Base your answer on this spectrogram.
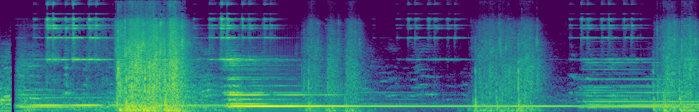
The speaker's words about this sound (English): never had people clap along to bells before. This is new. Wow, it's out of time.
